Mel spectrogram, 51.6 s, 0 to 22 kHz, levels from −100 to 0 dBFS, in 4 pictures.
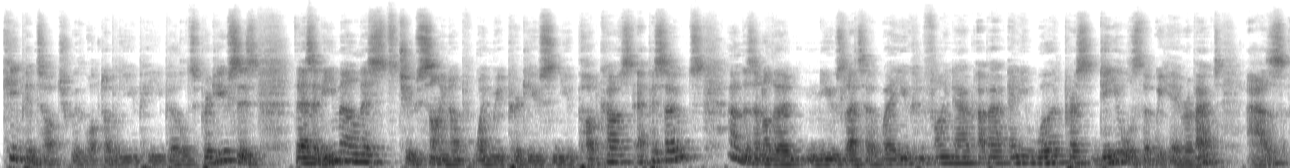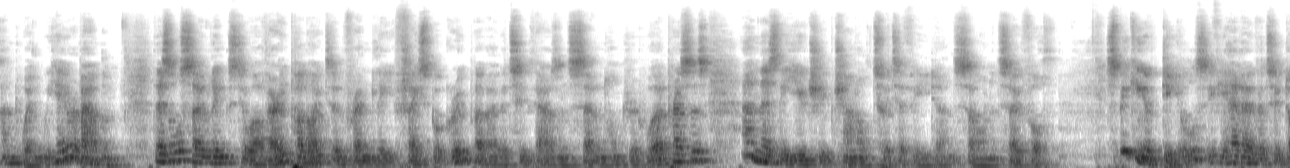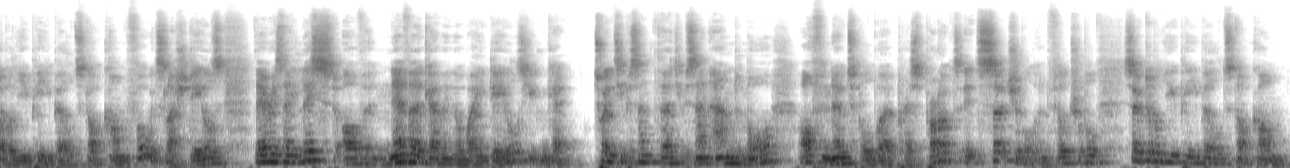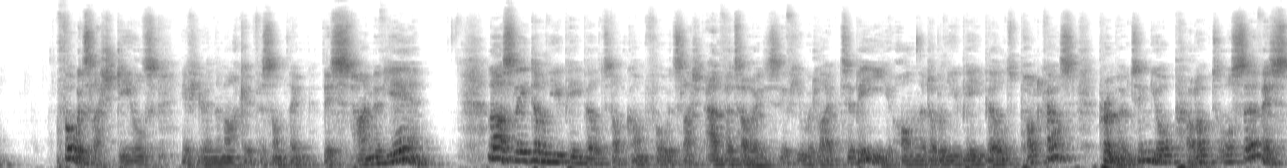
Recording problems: off-mic speech; far
room echo; slight; dies away in 0.3 s

